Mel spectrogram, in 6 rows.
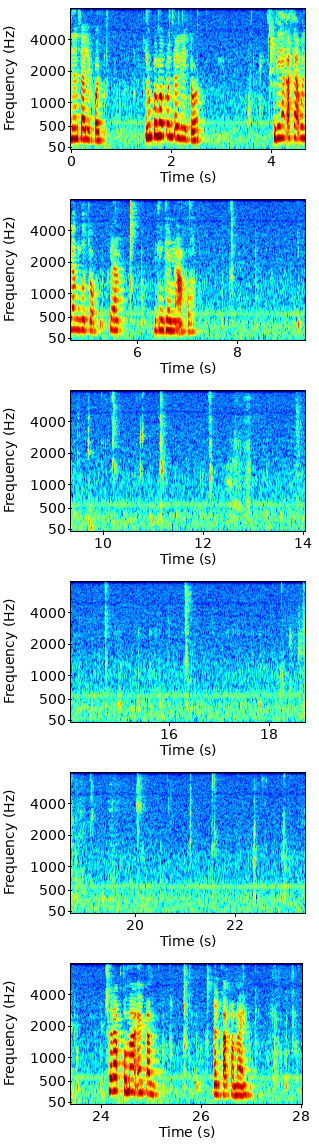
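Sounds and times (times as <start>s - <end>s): faint steady hum: 0.0s - 28.0s
person chewing: 3.5s - 4.0s, 5.2s - 6.2s, 7.5s - 24.1s, 25.2s - 26.2s, 27.0s - 28.0s.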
